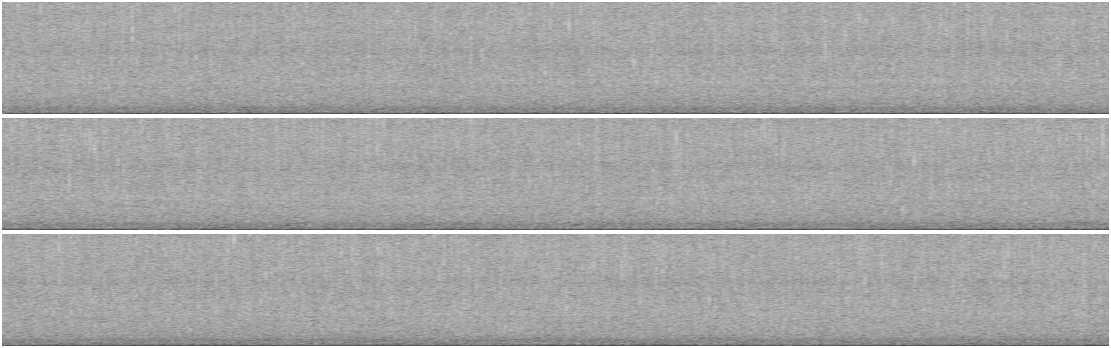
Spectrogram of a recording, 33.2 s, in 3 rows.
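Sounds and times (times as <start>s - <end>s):
stream flowing: 0.0s - 33.2s.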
